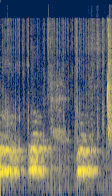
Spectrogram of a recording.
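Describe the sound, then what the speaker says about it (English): A dog indoors at home gives a few whining, yipping barks in short bursts, fairly close and clear, with no speech over it. "This is my other dog that decided it wants to bark now."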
